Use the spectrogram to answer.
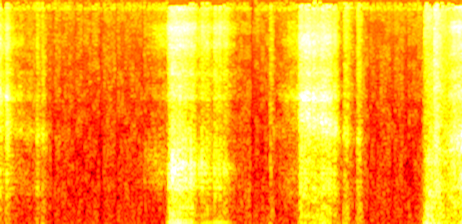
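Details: Young woman snoring in sleep: three low, rough rumbling breaths separated by quiet pauses.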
